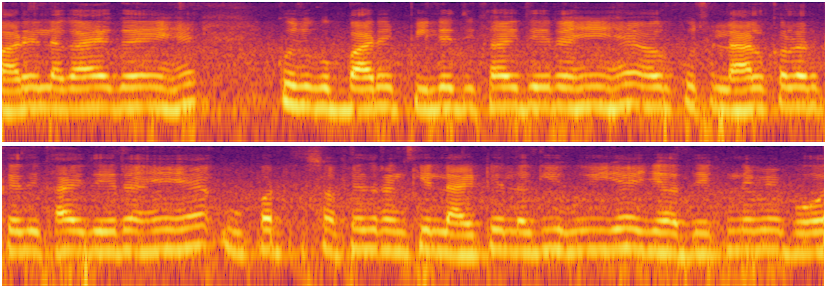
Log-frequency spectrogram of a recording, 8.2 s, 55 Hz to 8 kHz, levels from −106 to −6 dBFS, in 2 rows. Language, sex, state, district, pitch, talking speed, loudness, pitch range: Hindi, male, Uttar Pradesh, Jalaun, 195 Hz, 240 wpm, -17 LUFS, 185-200 Hz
